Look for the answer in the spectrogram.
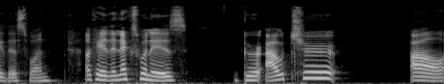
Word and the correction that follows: geräucherter Aal: I probably said that completely wrong. It's like. – I know what you mean. – It said it's the most weird German delicacy food. Yes, how do you say it? – It's geräucherter Aal.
